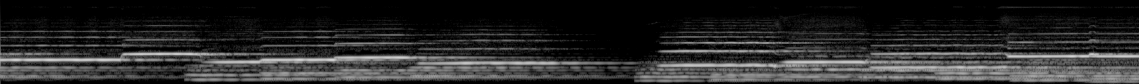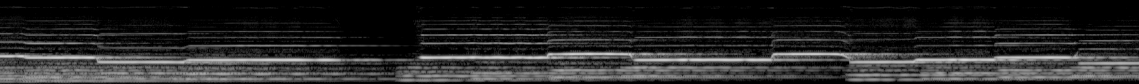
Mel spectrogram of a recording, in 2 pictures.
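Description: Shinobue, the Japanese bamboo transverse flute, playing a slow melody of long held notes over soft chordal accompaniment. The phrase breaks off briefly about six seconds in and again near fifteen seconds.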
